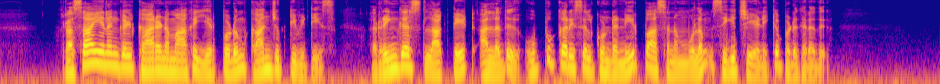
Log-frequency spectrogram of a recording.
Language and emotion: Tamil, neutral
